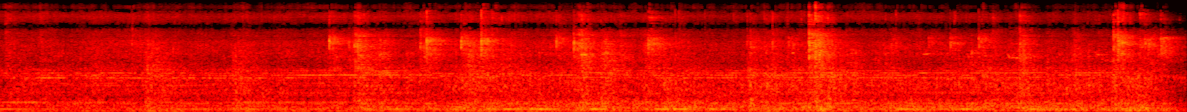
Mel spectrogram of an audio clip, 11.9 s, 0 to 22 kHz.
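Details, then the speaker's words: Craftsman 139.53964SRT belt-drive garage door opener running the door: low, even hum with soft rumble, no grinding or clunks; a bit louder than some of the owner's other openers but still quiet, normal running. "But yeah, it is still very quiet. This opener has always been a little bit on the louder side, especially if you compare it to like my 1280R and my 3280 and those machines, but it still is pretty quiet."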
